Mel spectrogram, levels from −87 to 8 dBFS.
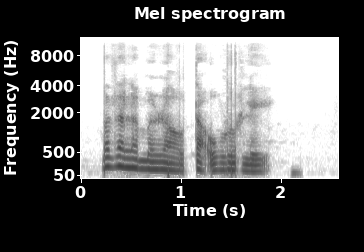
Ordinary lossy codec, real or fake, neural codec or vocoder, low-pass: AAC, 48 kbps; fake; autoencoder, 48 kHz, 128 numbers a frame, DAC-VAE, trained on Japanese speech; 10.8 kHz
